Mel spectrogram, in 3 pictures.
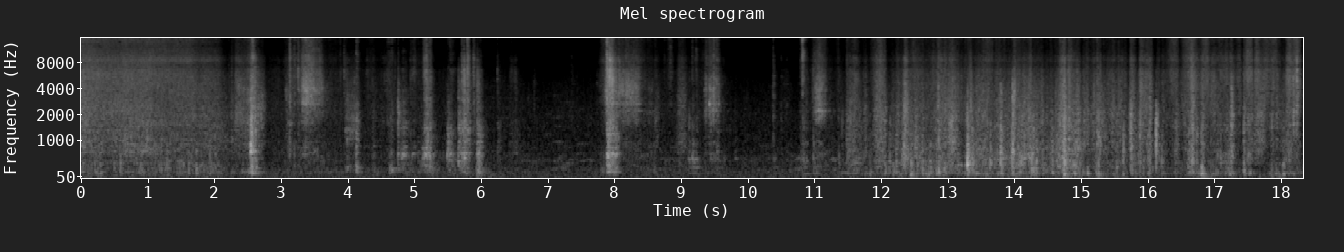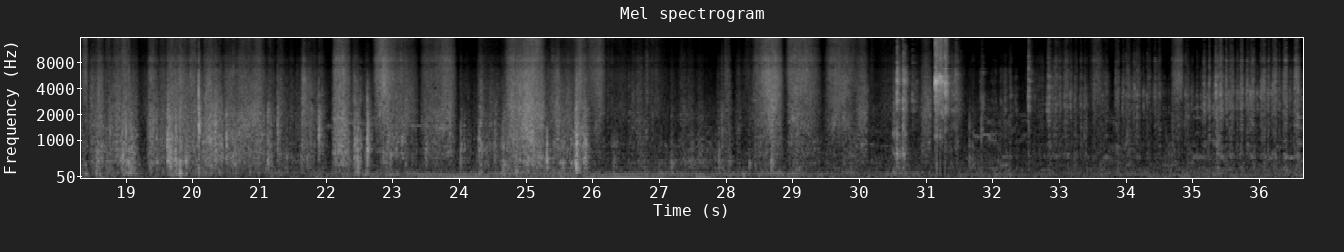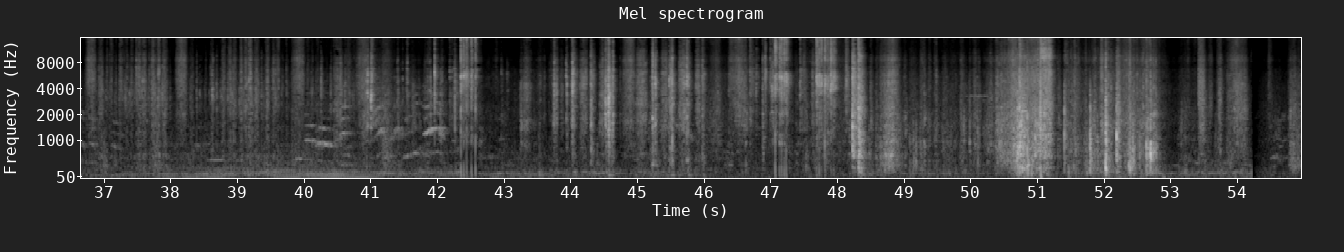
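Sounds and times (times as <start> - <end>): hands rubbing and scraping materials: 10.9 - 47.4
wallpaper sliding on wood: 20.2 - 30.2.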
